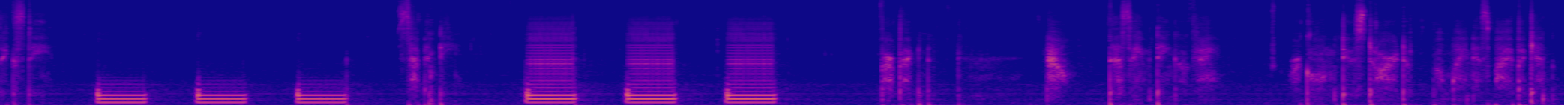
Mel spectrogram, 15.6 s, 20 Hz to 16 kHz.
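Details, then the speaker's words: Six steady beeping tones, about one a second, played in both ears over headphones, then soft whispering; simulated pure-tone hearing test in an ASMR role-play ear exam. "Sometimes the first frequency which is minus 5 dB is not really heard by the human ear obviously except if you have exceptional hearing. So I want you to let me know when you start to hear them."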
